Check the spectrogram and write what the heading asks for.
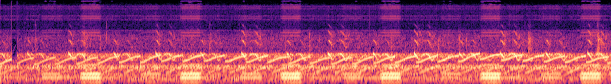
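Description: Looped electronic sci-fi control-room ambience: a low throb pulsing about once a second under blinking tones and rapid rising warbles, several a second, all repeating without change.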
